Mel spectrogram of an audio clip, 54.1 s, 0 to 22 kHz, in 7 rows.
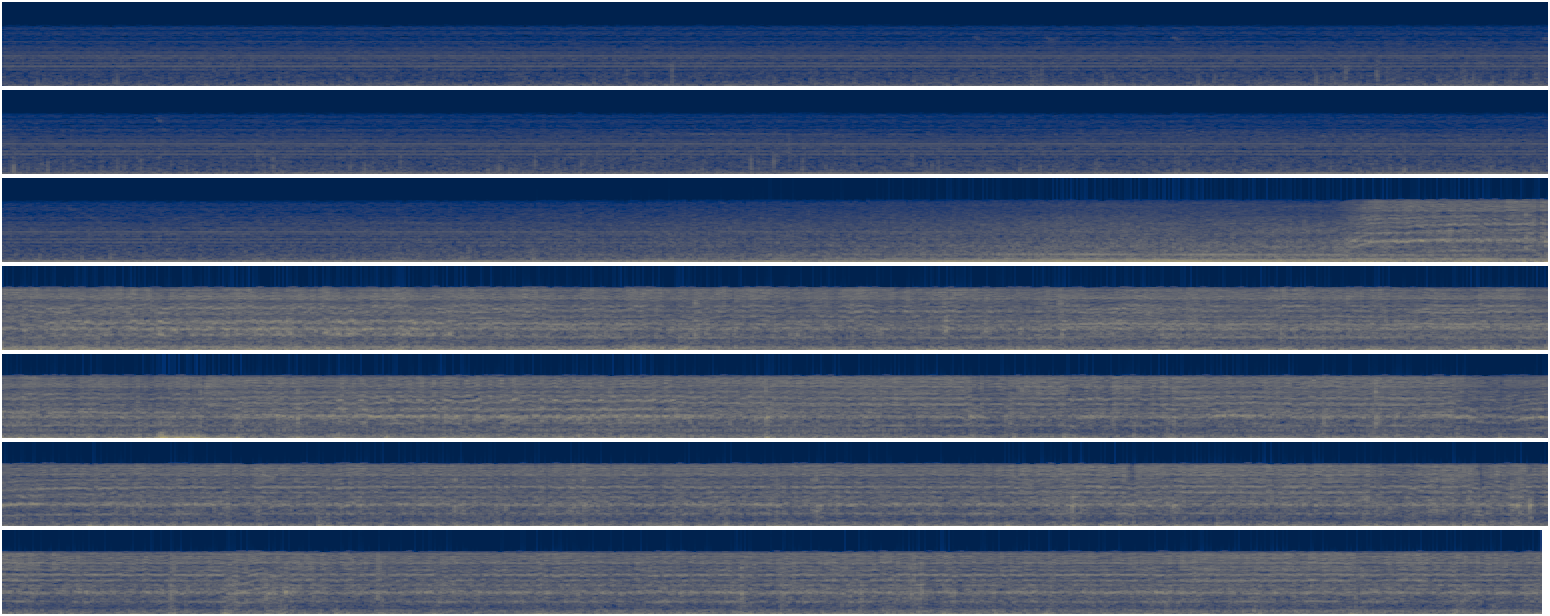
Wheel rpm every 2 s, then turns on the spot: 0, 0, 0, 0, 0, 0, 0, 0, 0, 0, 10, 120, 160, 160, 160, 160, 160, 160, 160, 140, 160, 160, 160, 160, 160, 160, 160.
none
